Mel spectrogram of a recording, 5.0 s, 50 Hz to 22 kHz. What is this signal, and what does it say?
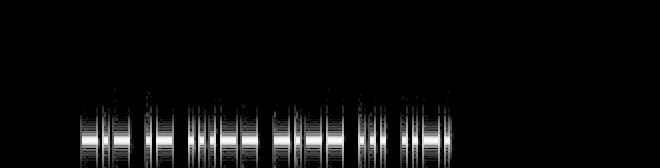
Morse code, heard as a keyed tone, about 30 wpm, 700 Hz. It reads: KA3YSF
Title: USA Call Signs - 6 Characters - Repeated 3x - 30wpm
